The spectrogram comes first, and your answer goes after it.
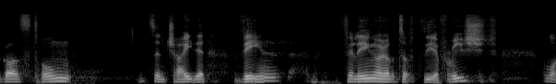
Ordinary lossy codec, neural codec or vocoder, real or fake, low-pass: none; codec, 16 kHz in and 24 kHz out, 0.4 kbps, LongCat-Audio-Codec, four codebook decoder; fake; 10.8 kHz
